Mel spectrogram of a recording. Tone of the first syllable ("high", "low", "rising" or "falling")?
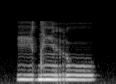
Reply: high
